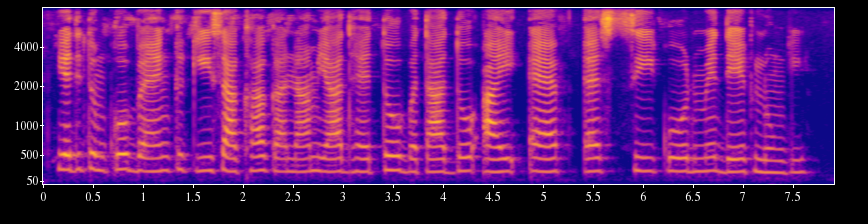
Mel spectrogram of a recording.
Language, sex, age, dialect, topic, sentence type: Hindi, female, 25-30, Kanauji Braj Bhasha, banking, statement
